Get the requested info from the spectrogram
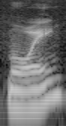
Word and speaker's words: Mohring: Do I say it right, Morin? – Mm-hmm. – And very good pronunciation.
